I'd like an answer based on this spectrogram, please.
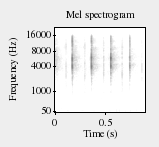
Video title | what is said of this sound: FB Live Get Ready with Me: Happy National Unicorn Day 2018 | Hear that, then you know that it is mixing up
